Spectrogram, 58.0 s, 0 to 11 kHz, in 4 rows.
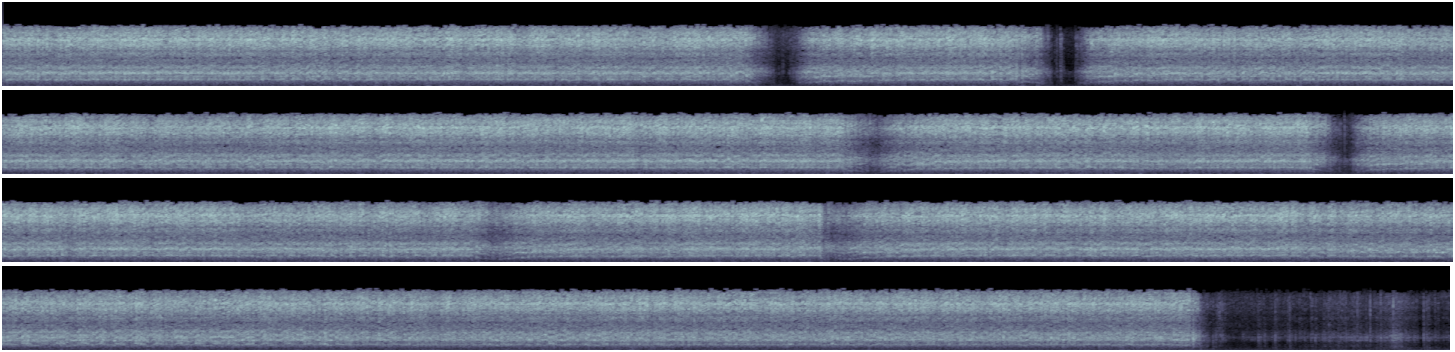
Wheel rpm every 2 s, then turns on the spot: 230, 230, 240, 160, 190, 150, 220, 220, 210, 230, 240, 180, 220, 190, 200, 220, 200, 200, 190, 220, 220, 190, 200, 200, 200, 200, 200, 150, 10.
none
